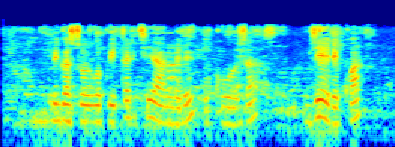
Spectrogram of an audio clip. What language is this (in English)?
Kinyarwanda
